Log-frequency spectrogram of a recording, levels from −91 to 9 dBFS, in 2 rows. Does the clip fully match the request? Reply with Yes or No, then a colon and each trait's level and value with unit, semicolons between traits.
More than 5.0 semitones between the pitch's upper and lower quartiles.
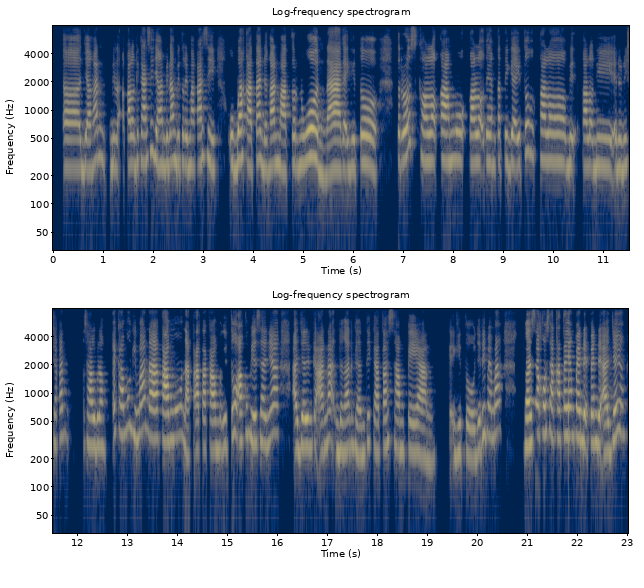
No: average, 3.5 semitones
